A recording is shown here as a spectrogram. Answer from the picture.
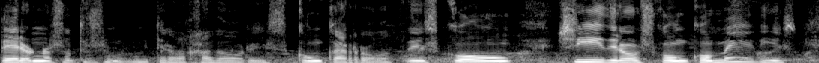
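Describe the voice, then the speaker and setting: Noticeable background noise sits behind a woman's voice. She speaks at a fairly slow pace with lively intonation. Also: medium pitch for a woman, big swings in loudness. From Asturias, Valdesoto. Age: 80s+. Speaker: local villager. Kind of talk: street interview.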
